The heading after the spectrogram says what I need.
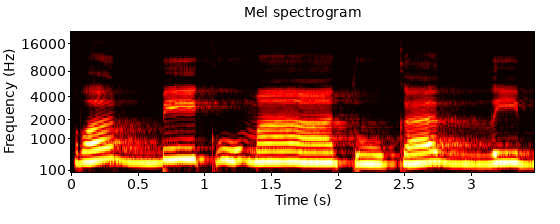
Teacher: Ma hukumnya mad tobi'i dhohiri karena ada alif didahului harokat fathah. Cara bacanya panjang 2 harokat.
